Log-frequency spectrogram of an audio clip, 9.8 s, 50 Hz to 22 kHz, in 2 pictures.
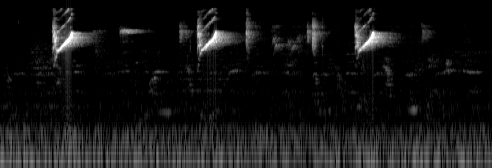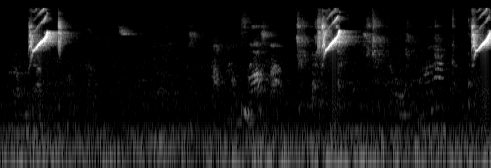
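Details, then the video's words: Lure sunbird noted for vigorous singing, Long Thành, Đồng Nai province, Vietnam; piercing high rising notes repeated at irregular one-to-two-second gaps, with faint softer chips between, against steady low rumble. "Chim Hút Mật 5 Màu Mồi Siêu Hót"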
